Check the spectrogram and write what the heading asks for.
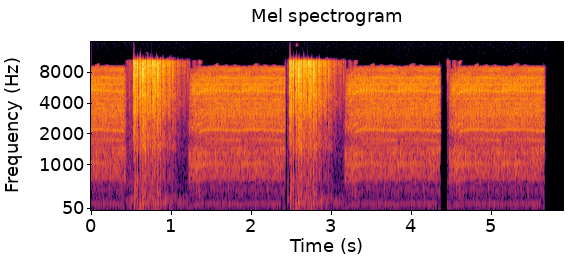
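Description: Camera sound effects: a steady mechanical whirr, like a film-winding motor, that stops and restarts several times, broken twice by a louder clattering shutter-like burst about half a second long, and cutting off shortly before the end.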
